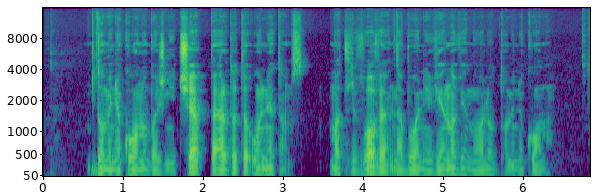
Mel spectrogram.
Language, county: Lithuanian, Marijampolė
